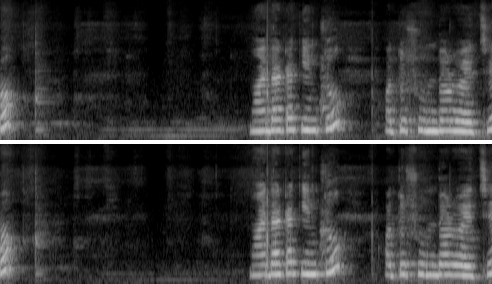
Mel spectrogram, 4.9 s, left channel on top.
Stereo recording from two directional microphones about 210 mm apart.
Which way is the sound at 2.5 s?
40° right (ahead or behind).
